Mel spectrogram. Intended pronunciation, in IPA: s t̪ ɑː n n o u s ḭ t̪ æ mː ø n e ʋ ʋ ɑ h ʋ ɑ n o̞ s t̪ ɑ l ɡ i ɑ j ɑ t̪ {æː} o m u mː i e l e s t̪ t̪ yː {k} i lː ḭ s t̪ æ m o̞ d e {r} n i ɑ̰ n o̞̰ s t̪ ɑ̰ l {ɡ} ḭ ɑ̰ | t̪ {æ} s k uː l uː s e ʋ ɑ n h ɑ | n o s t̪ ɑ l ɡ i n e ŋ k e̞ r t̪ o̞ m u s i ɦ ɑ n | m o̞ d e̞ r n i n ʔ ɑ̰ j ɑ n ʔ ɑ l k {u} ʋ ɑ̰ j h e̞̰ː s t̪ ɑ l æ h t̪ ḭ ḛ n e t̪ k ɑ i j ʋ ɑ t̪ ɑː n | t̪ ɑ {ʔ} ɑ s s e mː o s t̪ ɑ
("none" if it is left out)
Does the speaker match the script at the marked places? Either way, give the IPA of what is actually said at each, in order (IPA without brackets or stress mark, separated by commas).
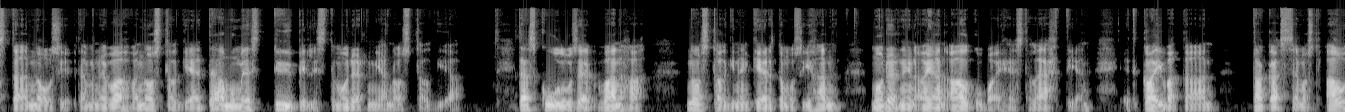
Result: æː, p, r, ɡ, æ, u, k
